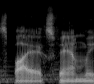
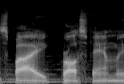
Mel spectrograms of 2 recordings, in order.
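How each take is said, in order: First: The x is read aloud as 'ex'. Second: The x is read aloud as 'cross'. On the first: "it's not Spy X Family" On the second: "It's not Spy Cross Family"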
